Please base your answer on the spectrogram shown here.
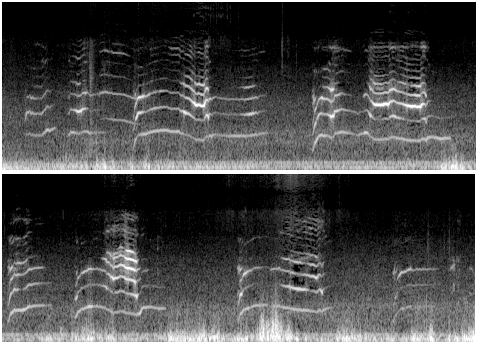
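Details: Two cats, a black cat and a white cat, apparently strays, exchanging calls as the black cat meows forcefully at the white one; long harmonic meows, some rising then falling, some wavering, repeated throughout with brief gaps over low background rumble.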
